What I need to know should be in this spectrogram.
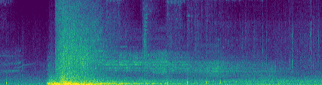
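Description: A fire flares up with a loud whoosh and then crackles.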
